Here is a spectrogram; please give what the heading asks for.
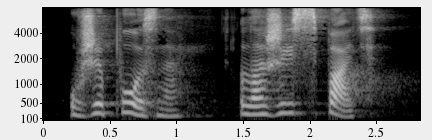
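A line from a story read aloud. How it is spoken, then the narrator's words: Firm voice. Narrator (Russian): сказала она твердым голосом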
